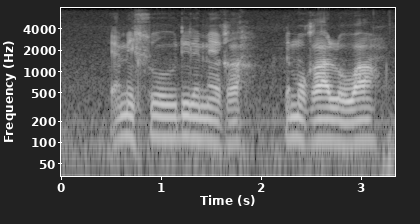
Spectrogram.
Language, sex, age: Southern Sotho, female, 22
